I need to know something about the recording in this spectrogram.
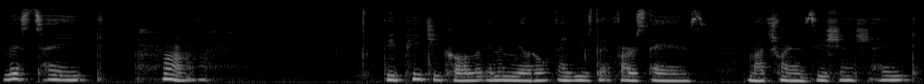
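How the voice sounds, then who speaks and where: Slightly hoarse, congested woman chatting casually. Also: mid-range voice, steady tone, takes it slowly, long pauses, warm tone. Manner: narrates each step as she goes. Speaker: beauty vlogger. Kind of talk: casual unedited makeup tutorial chat.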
